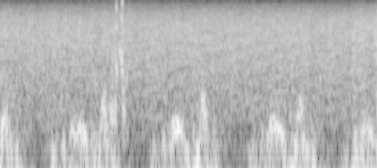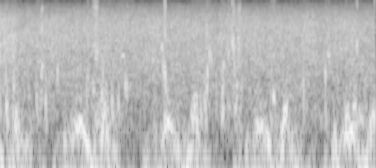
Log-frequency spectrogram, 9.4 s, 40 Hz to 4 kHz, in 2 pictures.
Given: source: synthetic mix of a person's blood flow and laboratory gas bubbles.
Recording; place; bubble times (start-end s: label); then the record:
Doppler ultrasound of blood flow; precordium
1.38-1.65 s: bubbles
4.68-4.98 s: bubbles
5.01-5.38 s: bubbles
5.44-5.50 s: bubbles
5.79-6.42 s: bubbles
6.72-6.88 s: bubbles
7.13-7.78 s: bubbles
8.10-8.21 s: bubbles
8.50-8.58 s: bubbles
8.78-8.90 s: bubbles
9.03-9.36 s: bubbles
From the record:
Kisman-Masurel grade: 222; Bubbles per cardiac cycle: several, 3 to 8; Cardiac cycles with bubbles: 10 to 50%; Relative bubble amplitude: moderate (0.250 to 0.450); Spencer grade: 2 (many but less than half of the cardiac periods contain bubble signals, singularly or in groups); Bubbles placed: anywhere in the cardiac cycle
